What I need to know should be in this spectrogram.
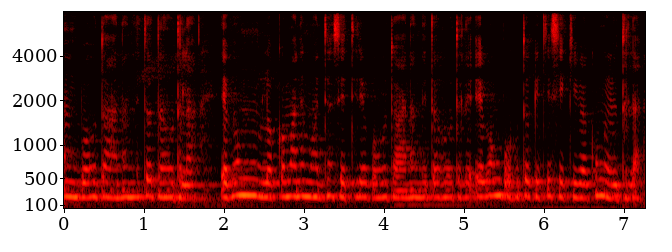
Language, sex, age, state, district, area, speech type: Odia, female, 30-45, Odisha, Mayurbhanj, rural, spontaneous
